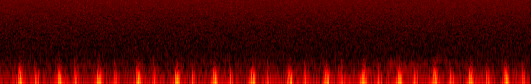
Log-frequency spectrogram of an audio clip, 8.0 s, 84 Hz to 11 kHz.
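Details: Adult's own heartbeat recorded while quietly reading, in a 28-minute session that included a 102°F fever in its middle third: steady, regular low lub-dub thumping at about 105 beats a minute; normal heart sounds.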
